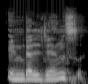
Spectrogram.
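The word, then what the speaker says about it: indulgence: इंडलजेंस।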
